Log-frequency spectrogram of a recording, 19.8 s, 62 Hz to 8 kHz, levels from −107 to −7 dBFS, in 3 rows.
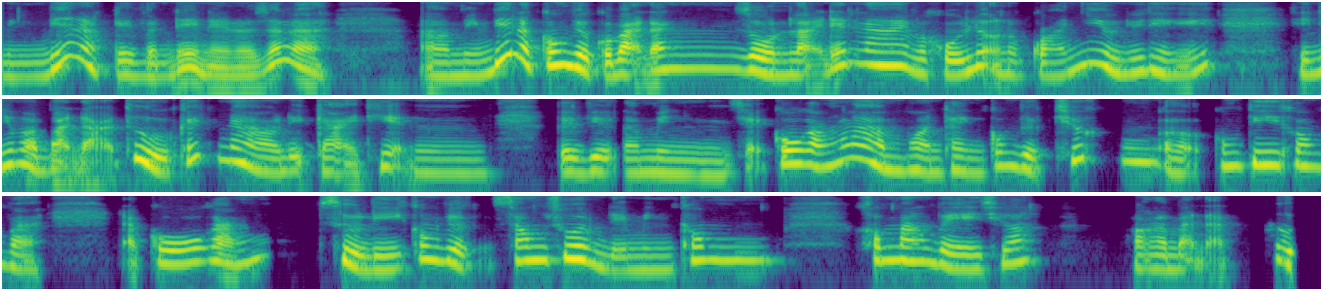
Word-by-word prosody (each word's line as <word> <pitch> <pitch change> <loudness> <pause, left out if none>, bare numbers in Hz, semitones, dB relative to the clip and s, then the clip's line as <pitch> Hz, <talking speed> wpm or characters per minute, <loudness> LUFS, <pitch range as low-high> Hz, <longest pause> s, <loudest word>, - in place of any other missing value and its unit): mình 165 +1 -8
biết - - +3
là 340 -7 +2
cái 185 -1 -1
vấn 165 0 -5
đề 135 - +3
này 90 -2 -2
nó 90 0 -3
rất - - 0
là - - +1 0.5
ờ, 170 - -4
mình 180 +2 -4
biết - - +6
là - - +7
công 300 0 +7
việc 250 -6 +7
của 170 - +2
bạn 195 - +5
đang 250 0 -1
dồn 210 -6 +5
lại 185 - 0
deadline 295 -1 +3
và 205 - -1
khối 190 -1 +1
lượng 295 -1 +1
là 190 - -6
quá 175 0 -3
nhiều 280 - 0
như 205 +1 -1
thế, 225 +7 -2 0.4
thế 190 - -3
nhưng 255 +6 0
mà - - +3
bạn - - -2
đã - - -4
thử 290 - +6
cách 350 +3 -3
nào 250 - +1
để 195 - -3
cải 190 - -4
thiện 235 - -5 0.7
về 185 - 0
việc 190 0 0
là 175 - -4
mình 165 -3 -6
sẽ 295 - -8
cố 275 - +6
gắng 255 +4 +2
làm 245 - +2
hoàn 185 -3 -2
thành 185 -3 -6
công 245 +2 -3
việc 210 -4 -1
trước, 340 +1 -2
ưm, 305 -1 -2
ở - - -4
công 245 -1 -3
ty 255 -1 +2
không, 245 -2 -3
và 200 - -3 0.4
đã - - -5
cố 240 +1 +2
gắng 245 +4 0 0.3
xử 235 -7 +2
lý 175 +1 -2
công 290 +9 0
việc 240 -7 +1
xong 275 +4 +1
xuôi 300 0 +7
để 165 - -6
mình 175 0 -8
không 280 0 -1 0.5
không 280 0 -1
mang 270 -2 +2
về 185 -5 +1
chưa? 240 +7 -3 0.5
Hoặc - - -4
là - - -1
bạn - - -5
đã - - -9 0.2
thử 255 - +2
235 Hz, 245 wpm, -21 LUFS, 185-280 Hz, 0.7 s, là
